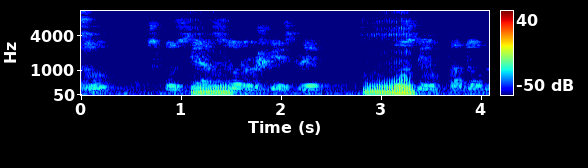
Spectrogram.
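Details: Shar Pei dog snoring in its sleep: two low, throaty, rasping snores about two seconds apart, separated by quieter breathing.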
